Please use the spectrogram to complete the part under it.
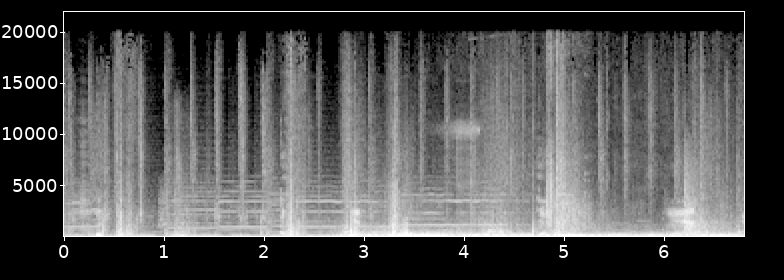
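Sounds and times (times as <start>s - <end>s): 
heavy booms and thuds of a fist knocking away a cannon shell: 2.4s - 6.7s
loud sustained crashing roar: 2.5s - 6.7s.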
